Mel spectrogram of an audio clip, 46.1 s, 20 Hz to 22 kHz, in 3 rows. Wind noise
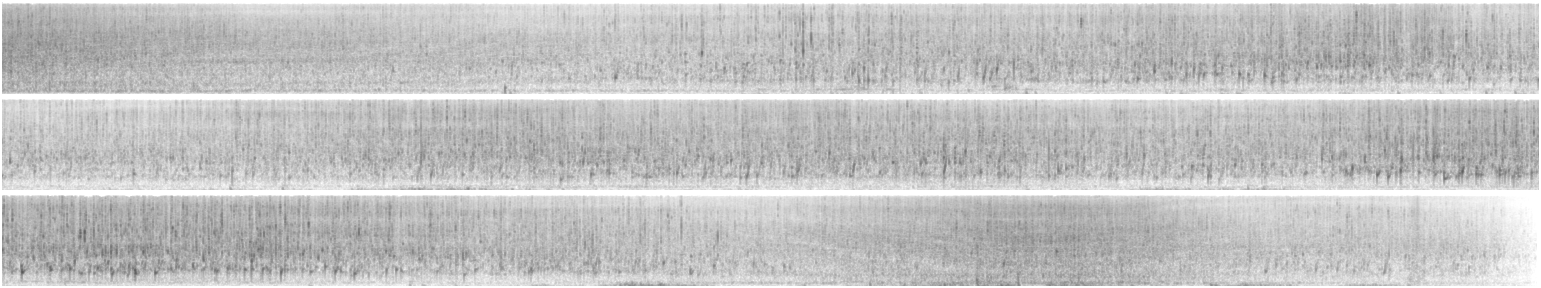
0:36.7 0:37.8, 0:39.3 0:44.6

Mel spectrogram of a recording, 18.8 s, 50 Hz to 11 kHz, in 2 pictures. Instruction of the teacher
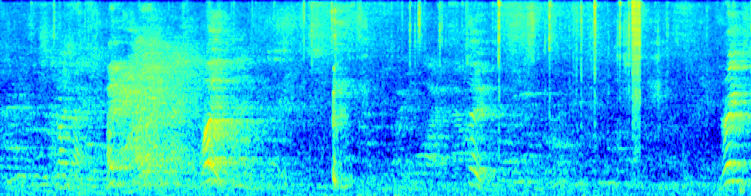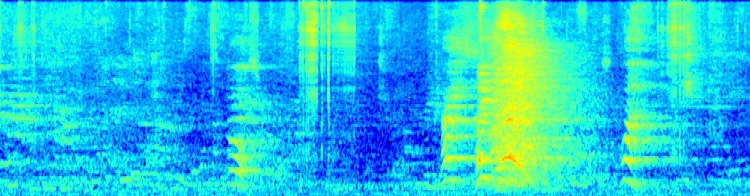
0:14.9 0:17.5

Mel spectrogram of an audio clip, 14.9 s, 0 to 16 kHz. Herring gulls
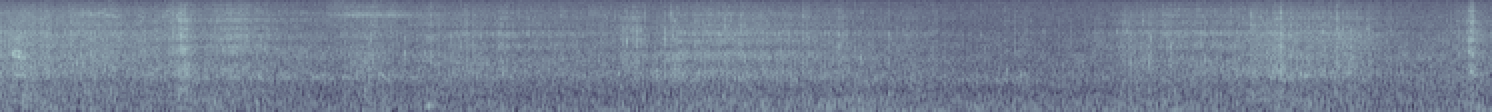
0:00.0 0:01.2

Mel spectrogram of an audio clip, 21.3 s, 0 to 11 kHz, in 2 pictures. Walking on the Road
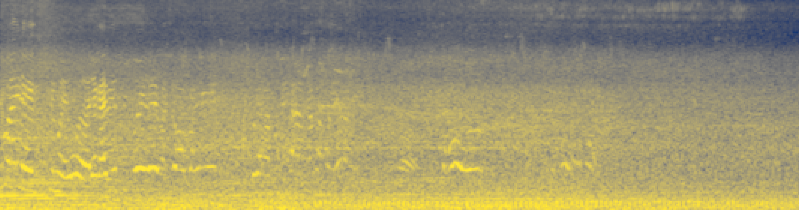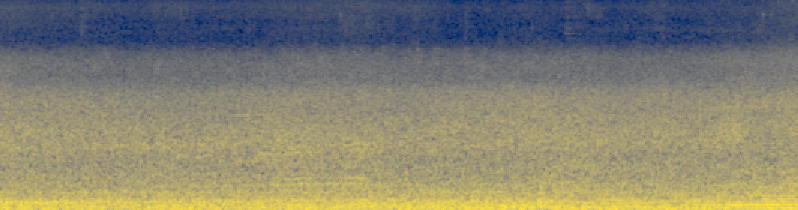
0:00.0 0:10.0

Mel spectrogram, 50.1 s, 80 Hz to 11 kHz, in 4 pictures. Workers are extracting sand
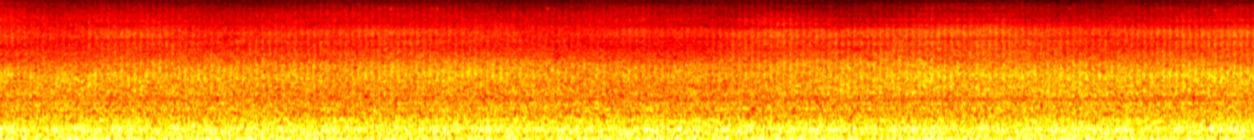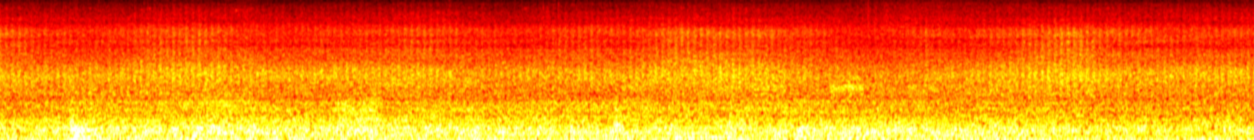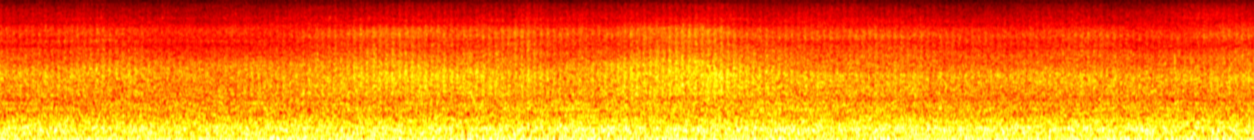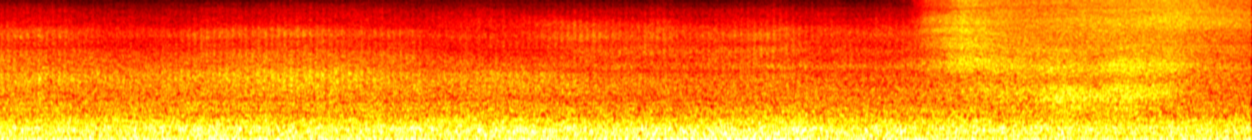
0:46.6 0:50.1

